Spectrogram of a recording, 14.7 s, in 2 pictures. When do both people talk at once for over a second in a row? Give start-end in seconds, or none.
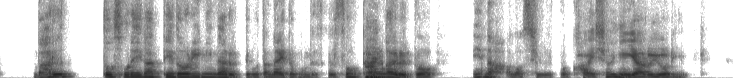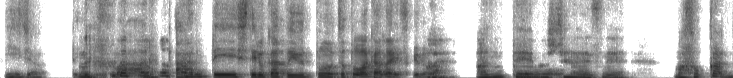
none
